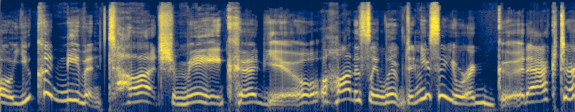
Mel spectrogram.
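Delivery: smug, self-satisfied, teasing taunt. Retelling a story scene, a character smirking at the attacker. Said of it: "she just smirks and goes".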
